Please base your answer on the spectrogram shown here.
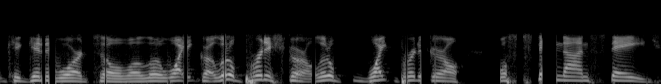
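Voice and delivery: ordinary talk, nothing marked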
